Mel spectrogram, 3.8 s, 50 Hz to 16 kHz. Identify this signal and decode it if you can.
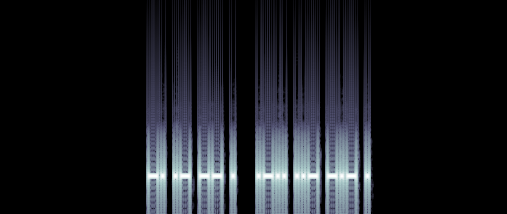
Morse code, heard as a keyed tone, about 50 wpm, 700 Hz. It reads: NAME LUKE
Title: Common QSO Phrases 50wpm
